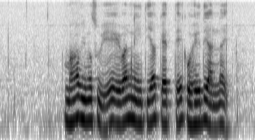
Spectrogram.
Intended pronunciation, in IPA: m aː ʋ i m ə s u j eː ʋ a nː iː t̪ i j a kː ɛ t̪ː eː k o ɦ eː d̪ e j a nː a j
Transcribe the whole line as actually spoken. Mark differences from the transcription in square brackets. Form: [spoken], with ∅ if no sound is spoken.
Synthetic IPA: m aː ʋ i m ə s u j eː ʋ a nː iː t̪ i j a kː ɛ t̪ː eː k o ɦ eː d̪ e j a nː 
